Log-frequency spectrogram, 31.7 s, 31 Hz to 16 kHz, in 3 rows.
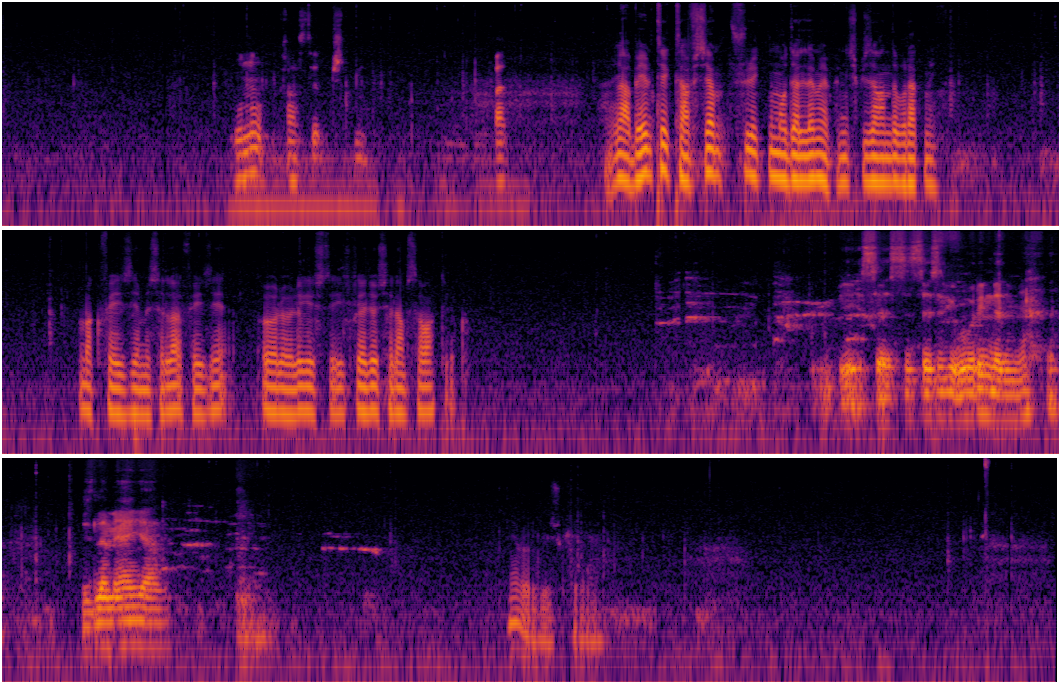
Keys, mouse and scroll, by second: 0.6 scroll down 1, 0.8-1.8 middle drag, 1.8 click, 2.6 h, 3.3 ctrl+z, 3.6 g, 4.5 a, 6.2 m, 9.8-10.4 scroll down 2, 10.4 middle click, 10.8 Tab, 11.0-12.2 middle drag, 12.2 h, 12.6 click, 12.8 middle click, 12.9-13.4 scroll up 4, 13.4 middle click, 13.6 scroll down 1, 13.8 shift+middle click, 14.2 scroll up 1, 14.3 Tab, 15.0 middle click, 15.5 Tab, 17.3 click, 18.3 ctrl+a, 18.5 ctrl+a, 18.8 Tab, 19.1 middle click, 19.3 Tab, 21.7 click, 22.1-23.8 middle drag, 23.8 right click, 24.1-25.1 middle drag, 25.1 Tab, 25.4 scroll up 1, 25.9 middle click, 26.4 Tab, 26.7 Tab, 27.0 a, 28.0 Tab, 28.4-29.4 middle drag, 29.4-30.5 scroll up 2, 30.5-31.2 scroll down 2, 31.2 /.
